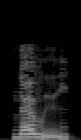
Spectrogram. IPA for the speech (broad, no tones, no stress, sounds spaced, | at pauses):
n æ v ḛ i̯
